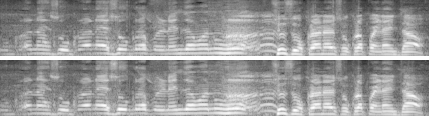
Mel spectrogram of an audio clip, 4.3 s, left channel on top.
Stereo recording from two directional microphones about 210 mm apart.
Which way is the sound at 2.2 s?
Centre (ahead or behind).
